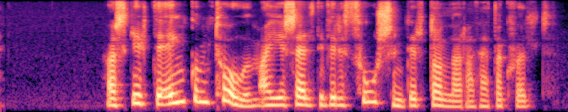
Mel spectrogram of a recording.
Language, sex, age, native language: Icelandic, female, 50-59, Icelandic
